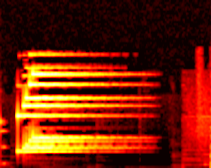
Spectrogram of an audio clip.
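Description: A single bright, high chime sound effect, struck once and ringing out, fading away over about a second and a half.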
